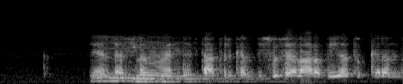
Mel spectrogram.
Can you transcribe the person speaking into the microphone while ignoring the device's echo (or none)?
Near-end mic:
في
